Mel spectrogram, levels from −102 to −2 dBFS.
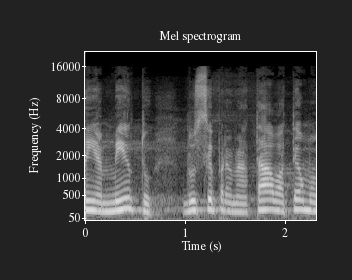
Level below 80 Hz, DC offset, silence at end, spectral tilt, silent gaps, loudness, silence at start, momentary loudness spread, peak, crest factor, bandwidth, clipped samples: -52 dBFS; under 0.1%; 0 s; -6 dB/octave; none; -23 LUFS; 0 s; 8 LU; -8 dBFS; 14 dB; 15.5 kHz; under 0.1%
